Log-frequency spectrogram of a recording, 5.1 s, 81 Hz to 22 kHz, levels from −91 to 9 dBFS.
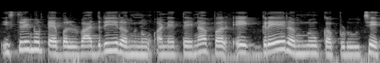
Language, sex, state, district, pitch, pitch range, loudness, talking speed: Gujarati, female, Gujarat, Valsad, 190 Hz, 180-215 Hz, -14 LUFS, 140 wpm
